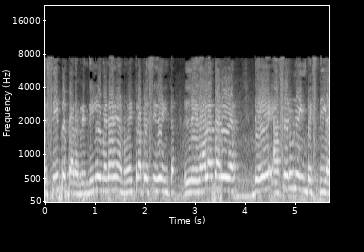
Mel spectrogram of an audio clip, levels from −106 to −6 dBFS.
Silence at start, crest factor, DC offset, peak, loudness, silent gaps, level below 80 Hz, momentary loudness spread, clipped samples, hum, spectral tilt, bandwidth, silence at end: 0 s; 8 dB; under 0.1%; -8 dBFS; -17 LUFS; none; -36 dBFS; 4 LU; under 0.1%; none; -6.5 dB/octave; 7.8 kHz; 0 s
